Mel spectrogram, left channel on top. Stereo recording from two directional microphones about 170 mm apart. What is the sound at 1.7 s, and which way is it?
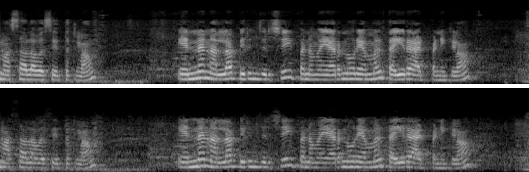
A woman's voice, 30° left (ahead or behind).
